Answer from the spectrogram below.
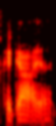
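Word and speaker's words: Kaguya: Because it's actually pronounced Kagaya, not however you're saying it.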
